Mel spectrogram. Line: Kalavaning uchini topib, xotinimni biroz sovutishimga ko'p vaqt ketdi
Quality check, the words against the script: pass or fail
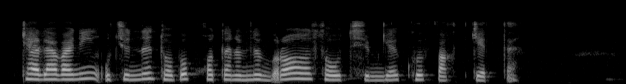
pass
